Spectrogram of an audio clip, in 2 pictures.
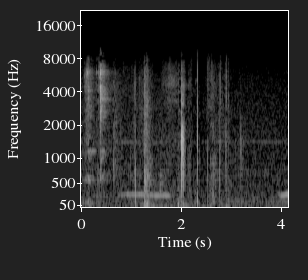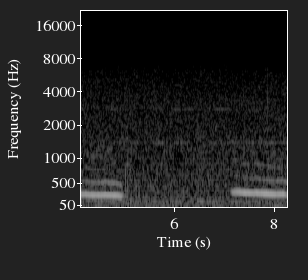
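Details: Sleeping cat snoring in a small indoor room, low tonal snores each lasting about a second, coming every three seconds, after a few sharp clicks and rustles at the start.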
